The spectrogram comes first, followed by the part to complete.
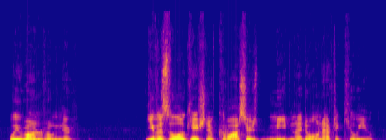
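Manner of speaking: loud, hard demand; stern threat. Acted. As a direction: lean over him and threaten. Threatening the wounded giant.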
